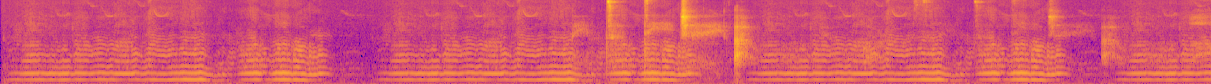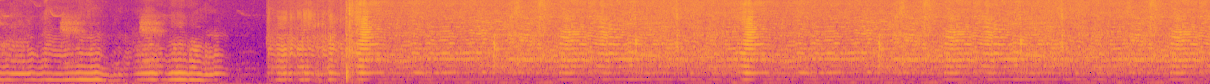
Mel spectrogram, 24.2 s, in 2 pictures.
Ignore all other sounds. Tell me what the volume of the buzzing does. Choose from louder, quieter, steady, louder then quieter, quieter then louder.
steady.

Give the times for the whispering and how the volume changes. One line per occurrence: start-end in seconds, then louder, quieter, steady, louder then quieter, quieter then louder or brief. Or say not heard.
5.7-13.8 quieter then louder.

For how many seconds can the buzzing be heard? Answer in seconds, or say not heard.
24 s.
